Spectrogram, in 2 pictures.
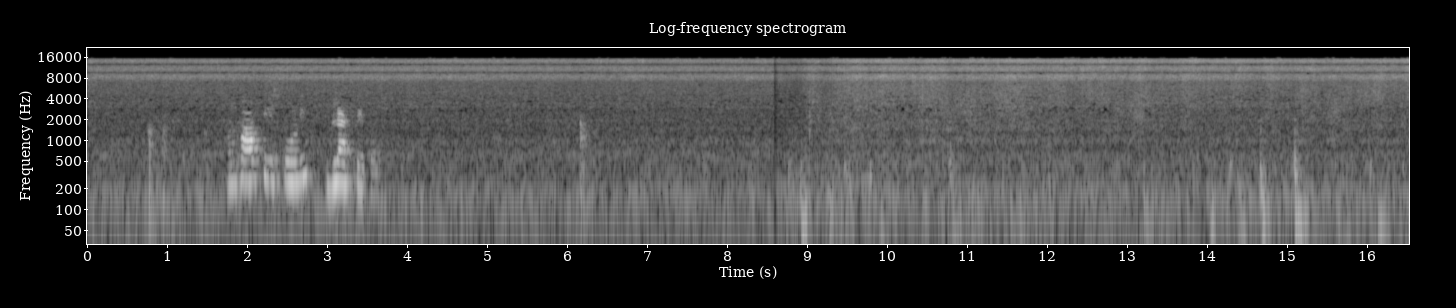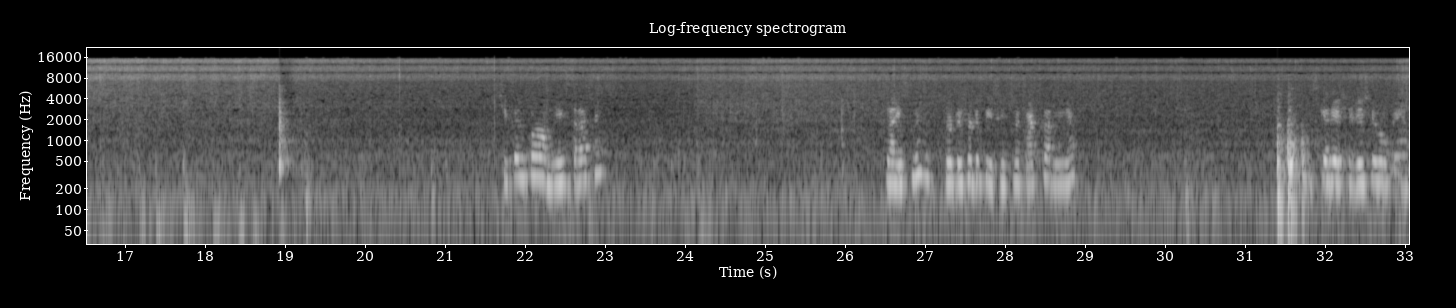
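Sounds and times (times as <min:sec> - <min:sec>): vegetables sizzling in a pan: 0:00.0 - 0:33.0
spoon stirring in a pan: 0:08.7 - 0:19.5.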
